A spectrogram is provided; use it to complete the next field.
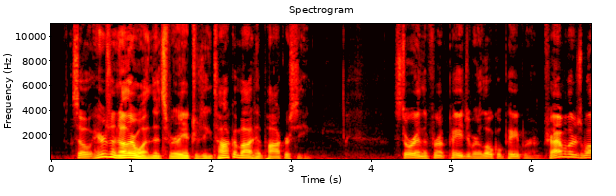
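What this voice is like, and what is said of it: Usual voice. Nothing is said of it.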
